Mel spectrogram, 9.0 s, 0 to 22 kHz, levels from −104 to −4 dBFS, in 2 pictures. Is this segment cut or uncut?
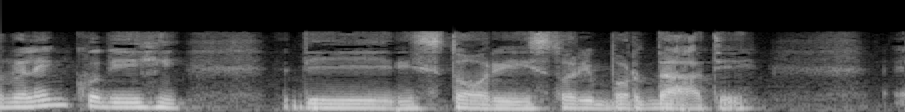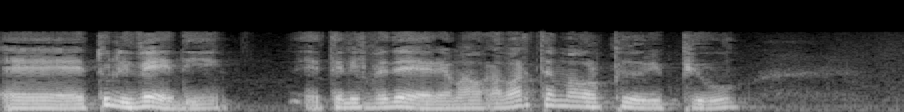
cut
